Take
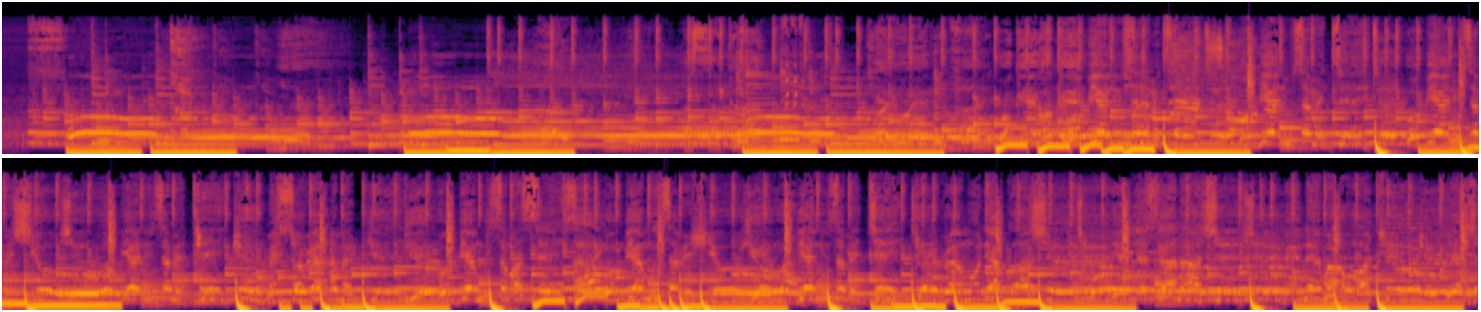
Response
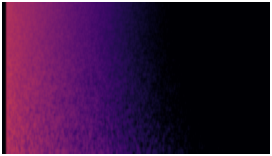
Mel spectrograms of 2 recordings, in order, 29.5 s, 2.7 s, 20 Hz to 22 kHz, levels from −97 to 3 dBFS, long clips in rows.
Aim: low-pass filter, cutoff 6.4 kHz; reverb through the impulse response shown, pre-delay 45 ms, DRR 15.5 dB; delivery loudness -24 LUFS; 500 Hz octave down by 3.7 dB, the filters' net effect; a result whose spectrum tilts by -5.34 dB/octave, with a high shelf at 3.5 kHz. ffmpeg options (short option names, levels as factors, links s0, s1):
-filter_complex "[0:a]lowpass=6400,equalizer=f=500:t=o:g=-4.5,highshelf=f=3500:g=3,asplit=2[s0][s1];[1:a]atrim=start_sample=2205,adelay=45[s2];[s1][s2]afir=irnorm=-1:irlink=0,volume=0.0668[s3];[s0][s3]amix=inputs=2:normalize=0,volume=1.06"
